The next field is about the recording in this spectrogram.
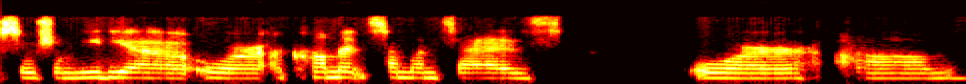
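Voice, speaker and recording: A woman's calm tone at a medium pitch. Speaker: meditation teacher. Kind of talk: guided meditation talk. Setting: video call. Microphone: choppy connection.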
